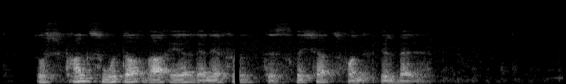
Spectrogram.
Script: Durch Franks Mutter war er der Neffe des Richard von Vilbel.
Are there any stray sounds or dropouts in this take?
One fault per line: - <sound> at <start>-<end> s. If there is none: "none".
- dropout at 2.3-2.4 s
